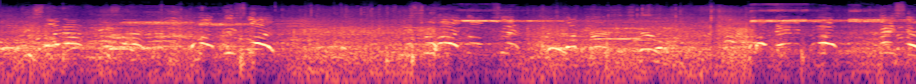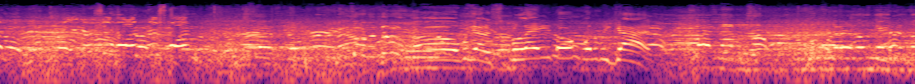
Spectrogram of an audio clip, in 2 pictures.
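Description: Many voices from the arena crowd and matside calling out over one another during a youth wrestling bout, loud and continuous.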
